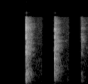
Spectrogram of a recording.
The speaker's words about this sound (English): I'm slow clapping because this is what I'm here for.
